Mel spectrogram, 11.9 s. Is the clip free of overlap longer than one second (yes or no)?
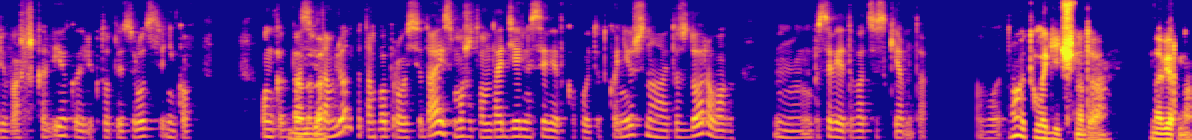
yes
